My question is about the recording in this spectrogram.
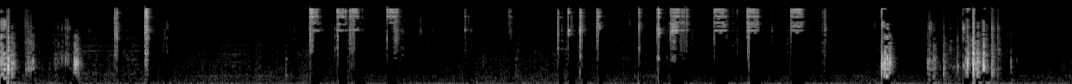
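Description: Chrome steel sockets clinking and snapping on and off a 3/8-inch ratchet as they are taken from and put back into a plastic case: scattered sharp metallic clicks and clinks, with a denser run of clicks a little before the end.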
